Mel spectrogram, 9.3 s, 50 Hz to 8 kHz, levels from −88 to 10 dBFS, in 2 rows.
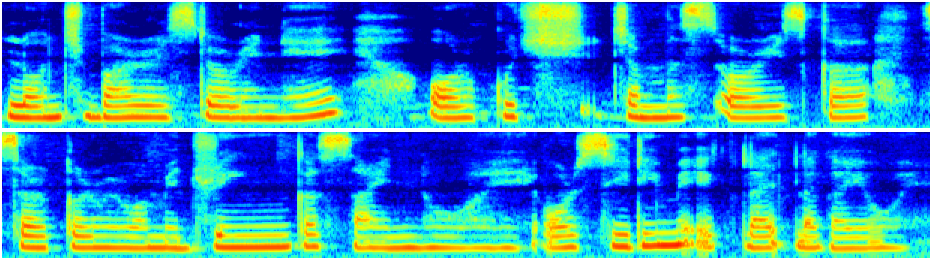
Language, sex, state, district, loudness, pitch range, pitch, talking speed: Hindi, female, Arunachal Pradesh, Papum Pare, -15 LUFS, 225-245 Hz, 230 Hz, 150 wpm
